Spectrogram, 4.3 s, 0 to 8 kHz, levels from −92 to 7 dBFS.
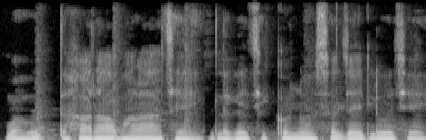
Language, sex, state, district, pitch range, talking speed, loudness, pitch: Angika, male, Bihar, Bhagalpur, 110-120 Hz, 125 wpm, -16 LUFS, 115 Hz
